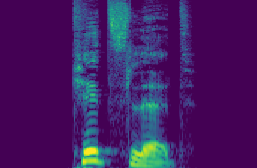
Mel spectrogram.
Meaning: second-person plural subjunctive I of kitzeln
- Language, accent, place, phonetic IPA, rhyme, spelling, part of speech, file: German, Germany, Berlin, [ˈkɪt͡slət], -ɪt͡slət, kitzlet, verb, De-kitzlet.ogg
